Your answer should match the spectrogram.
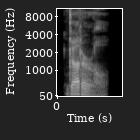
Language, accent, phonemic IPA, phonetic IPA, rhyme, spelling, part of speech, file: English, US, /ˈɡʌtəɹəl/, [ˈɡʌɾəɹəɫ̩], -ʌtəɹəl, guttural, adjective / noun, En-us-guttural.ogg
- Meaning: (adjective) Of, relating to, or connected to the throat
